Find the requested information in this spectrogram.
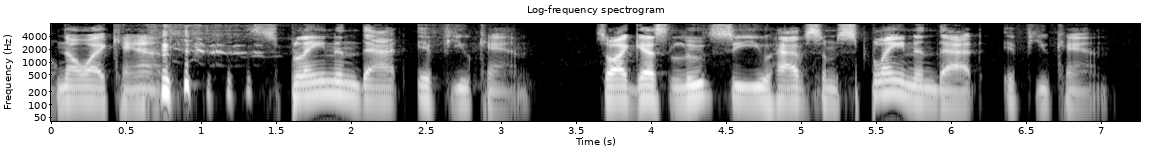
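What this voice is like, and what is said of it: Put-on Cuban accent. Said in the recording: “the Cuban accent that well”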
